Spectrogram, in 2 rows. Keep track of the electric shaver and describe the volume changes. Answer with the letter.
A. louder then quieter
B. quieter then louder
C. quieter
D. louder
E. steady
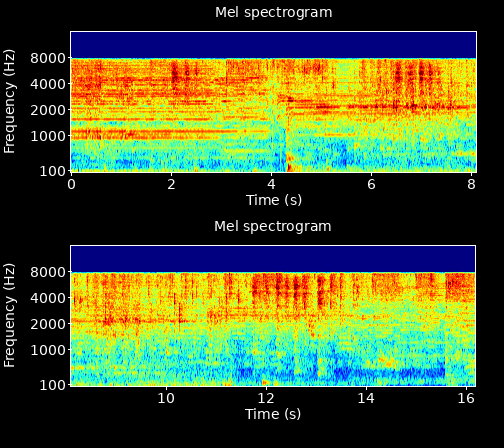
C.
